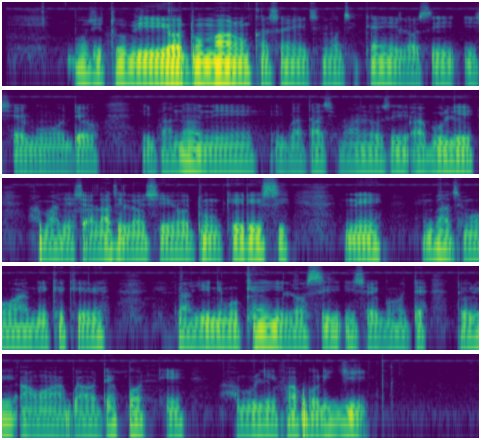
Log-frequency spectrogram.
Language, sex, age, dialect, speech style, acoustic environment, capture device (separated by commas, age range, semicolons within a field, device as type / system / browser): Yoruba, male, 25-34, Nigeria - Ibadan, relaxed, silence; nature, mobile / Linux / Chrome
